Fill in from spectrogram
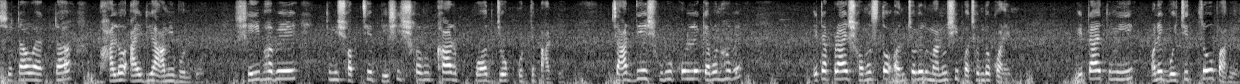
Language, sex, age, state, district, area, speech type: Bengali, female, 60+, West Bengal, Kolkata, urban, read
